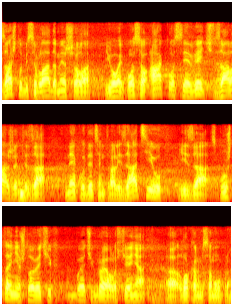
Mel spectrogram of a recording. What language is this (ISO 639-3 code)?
srp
